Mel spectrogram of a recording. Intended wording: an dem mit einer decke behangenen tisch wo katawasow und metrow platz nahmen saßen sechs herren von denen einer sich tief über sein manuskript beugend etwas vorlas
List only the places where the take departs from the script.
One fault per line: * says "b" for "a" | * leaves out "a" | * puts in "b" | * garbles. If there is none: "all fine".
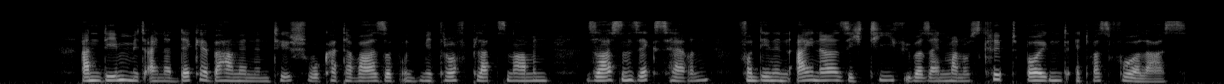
all fine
